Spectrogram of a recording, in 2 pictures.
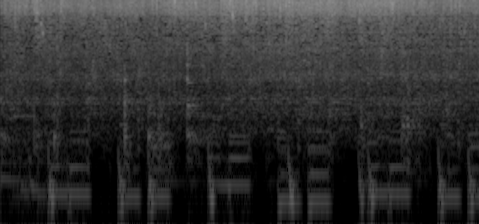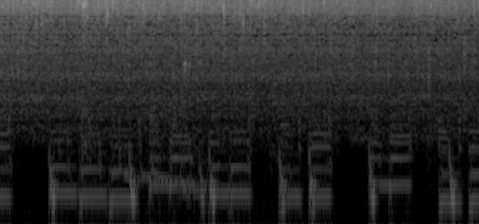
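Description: Chopped onions fry in hot oil in a pan for a brinjal and potato curry, a loud steady sizzle broken by regular scraping strokes of a spatula stirring throughout.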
